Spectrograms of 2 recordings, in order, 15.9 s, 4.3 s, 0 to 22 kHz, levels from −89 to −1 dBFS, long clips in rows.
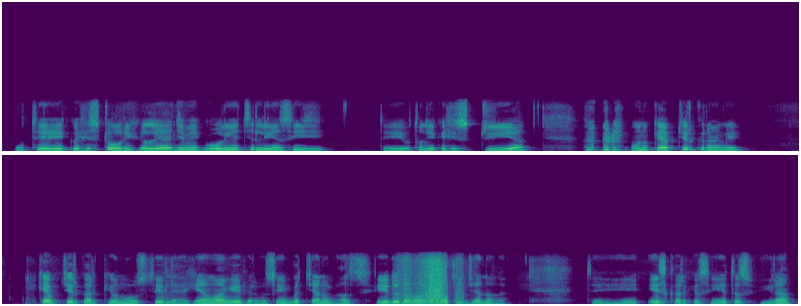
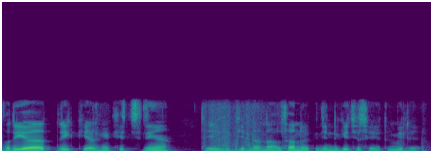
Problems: background sounds at intervals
